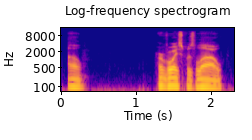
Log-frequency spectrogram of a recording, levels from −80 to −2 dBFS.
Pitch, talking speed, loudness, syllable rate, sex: 95 Hz, 130 wpm, -15 LUFS, 5.7 syllables/s, male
